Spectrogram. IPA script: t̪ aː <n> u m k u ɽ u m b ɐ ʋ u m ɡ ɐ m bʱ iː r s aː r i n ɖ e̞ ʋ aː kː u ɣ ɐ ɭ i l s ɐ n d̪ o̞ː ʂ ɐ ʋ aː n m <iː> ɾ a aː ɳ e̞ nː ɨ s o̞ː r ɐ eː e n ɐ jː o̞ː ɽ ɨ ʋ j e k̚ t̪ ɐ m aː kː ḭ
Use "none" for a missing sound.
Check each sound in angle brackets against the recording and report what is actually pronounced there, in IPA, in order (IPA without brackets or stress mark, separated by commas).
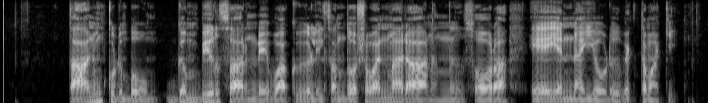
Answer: n, aː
